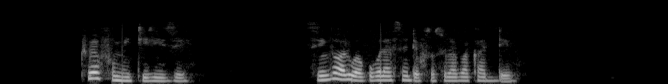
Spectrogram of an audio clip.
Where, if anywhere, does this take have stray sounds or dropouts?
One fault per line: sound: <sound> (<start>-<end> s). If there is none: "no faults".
no faults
